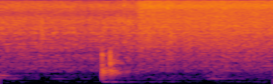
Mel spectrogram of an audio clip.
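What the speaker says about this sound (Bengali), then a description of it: "কেটে রাখা উচ্ছে আলুটা আমরা দিয়ে দেবো।" Chopped bitter gourd and potato hit a hot pan and fry with salt, a sudden clatter of stirring giving way to a steady, close sizzle.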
